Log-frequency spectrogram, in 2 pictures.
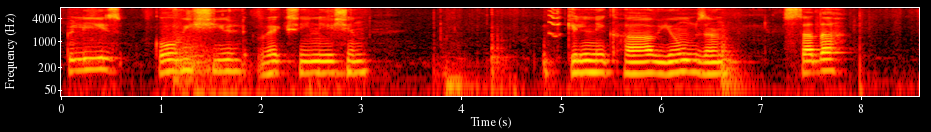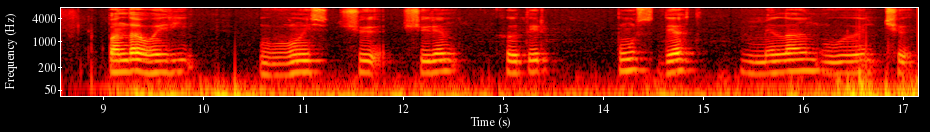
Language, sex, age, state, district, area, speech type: Kashmiri, male, 18-30, Jammu and Kashmir, Baramulla, rural, read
